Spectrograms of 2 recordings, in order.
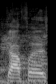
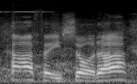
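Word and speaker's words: cà phê sữa: We say cafe soda soda. Soda. One of the first things you might want to do in the morning in Saigon is have some cafe soda. That's the way they pronounce Vietnamese coffee.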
